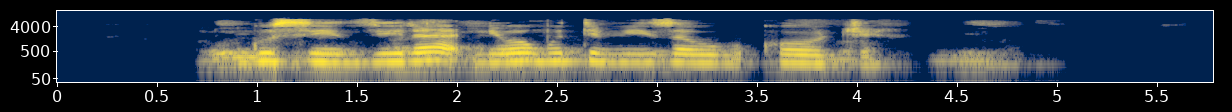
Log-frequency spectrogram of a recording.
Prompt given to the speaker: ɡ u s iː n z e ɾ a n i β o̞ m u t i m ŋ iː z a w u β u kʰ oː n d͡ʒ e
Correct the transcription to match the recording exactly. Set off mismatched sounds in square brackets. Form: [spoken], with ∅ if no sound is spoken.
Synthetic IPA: ɡ u s iː n z [i] ɾ a n i [w] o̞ m u t i m ŋ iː z a w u β u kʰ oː n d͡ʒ e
